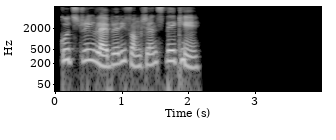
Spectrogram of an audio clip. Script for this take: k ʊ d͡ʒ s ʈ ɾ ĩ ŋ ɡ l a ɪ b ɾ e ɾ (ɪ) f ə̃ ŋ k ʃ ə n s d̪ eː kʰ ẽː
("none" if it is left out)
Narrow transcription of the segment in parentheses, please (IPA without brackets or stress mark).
i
